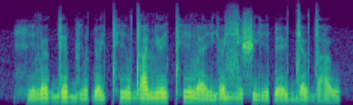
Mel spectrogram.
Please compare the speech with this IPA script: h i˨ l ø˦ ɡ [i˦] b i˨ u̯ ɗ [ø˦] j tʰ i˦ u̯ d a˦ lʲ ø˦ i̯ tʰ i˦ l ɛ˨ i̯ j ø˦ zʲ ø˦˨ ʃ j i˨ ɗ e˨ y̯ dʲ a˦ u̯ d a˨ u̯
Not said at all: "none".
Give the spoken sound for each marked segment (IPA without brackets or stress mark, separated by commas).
e˦, ø˨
